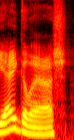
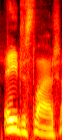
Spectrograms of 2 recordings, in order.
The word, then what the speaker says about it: Aegislash: So when they traded me to baby Aeglash, to me, I'm just gonna mispronounce it every single time. Aegislash.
